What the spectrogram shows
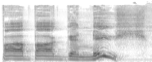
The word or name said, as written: Baba ghannouj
